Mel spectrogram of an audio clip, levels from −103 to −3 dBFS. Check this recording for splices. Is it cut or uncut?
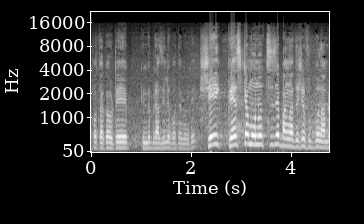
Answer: cut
